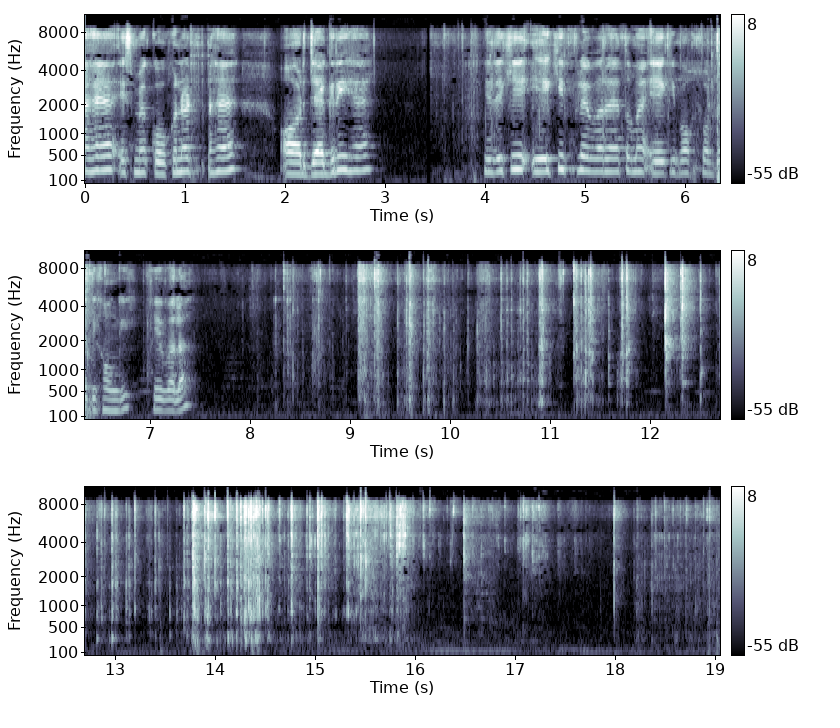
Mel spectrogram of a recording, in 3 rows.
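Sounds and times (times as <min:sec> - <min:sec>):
jar liner crackling and tearing: 0:08.3 - 0:19.0.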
